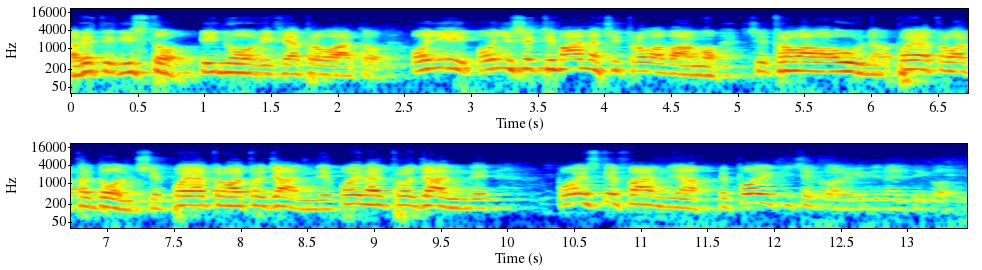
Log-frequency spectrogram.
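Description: Talking at a moderate pace, a man uses a high pitch with ordinary variation and big swings in loudness. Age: 60s. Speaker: farmer; candidate. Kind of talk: campaign speech. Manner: rambling. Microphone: podium.

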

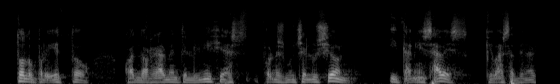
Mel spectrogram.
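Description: A somewhat breathy man speaks at a fairly quick pace against a quiet background. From Spain, Soria (Ágreda); Soria, Spain. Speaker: bank executive; interview guest. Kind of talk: TV interview. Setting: TV studio. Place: studio. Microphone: lapel.

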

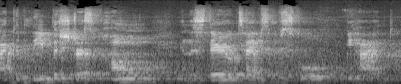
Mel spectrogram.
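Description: Strong room echo surrounds the voice, along with light background noise. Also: man. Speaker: speaker. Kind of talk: prepared speech. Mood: earnest, reflective. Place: hall. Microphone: podium.

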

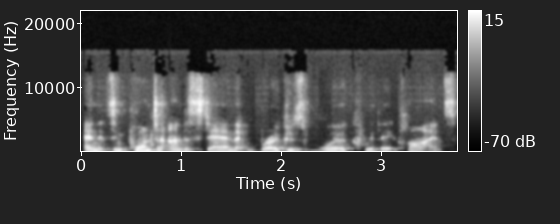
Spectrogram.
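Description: Over a quiet background, a woman with a fairly high pitch speaks in a somewhat breathy, dark, mellow tone. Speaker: mortgage broker; panelist. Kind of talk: talk; interview answer. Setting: video call. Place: home room. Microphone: webcam.

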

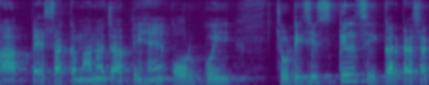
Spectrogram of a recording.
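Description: Over a quiet background, a man talks at a fairly slow pace with ordinary pitch variation. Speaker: online earning tutor. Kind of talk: tutorial intro to camera. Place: home room. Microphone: lapel.

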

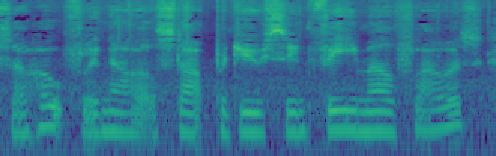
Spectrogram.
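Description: Light background noise accompanies a dry sound that has no echo. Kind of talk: casual vlog chat. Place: garden. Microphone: phone near.

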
